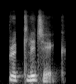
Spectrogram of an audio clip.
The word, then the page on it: proclitic: Indian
